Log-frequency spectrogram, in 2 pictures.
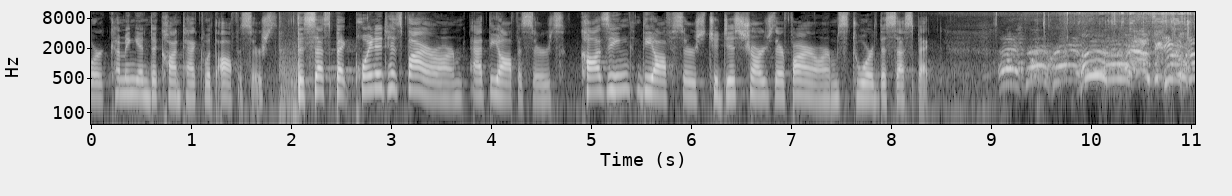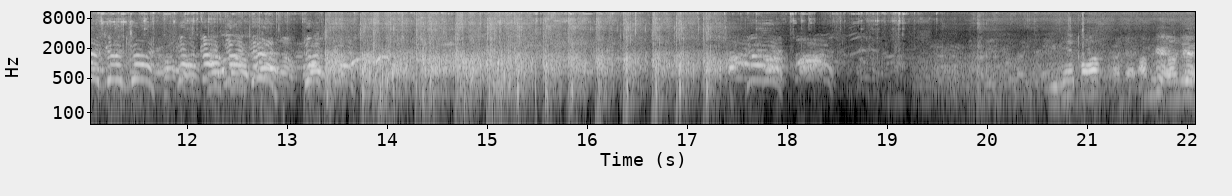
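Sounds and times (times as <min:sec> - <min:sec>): people shouting: 0:09.1 - 0:15.2, 0:16.7 - 0:19.0
running footsteps: 0:09.2 - 0:20.4.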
